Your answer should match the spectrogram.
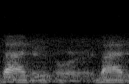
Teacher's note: That L in Bactrian script is probably pronounced somewhere between an L and a D, so lad or lad or something like that.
